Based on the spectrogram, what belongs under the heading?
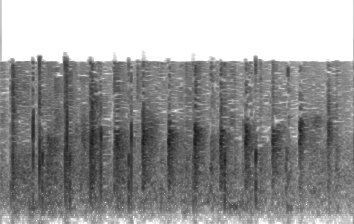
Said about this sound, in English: So I'll just give you a round of applause for all of you that are here today. Thank you.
